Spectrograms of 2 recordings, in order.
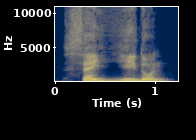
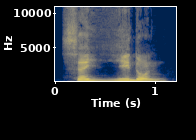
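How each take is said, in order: First: The middle consonant is a doubled y sound. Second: The middle consonant is a doubled y sound.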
